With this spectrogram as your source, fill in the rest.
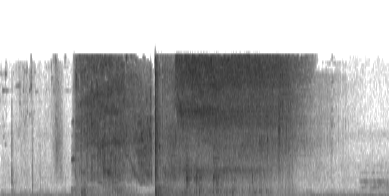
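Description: Debris bursts and scatters with a loud rushing clatter.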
